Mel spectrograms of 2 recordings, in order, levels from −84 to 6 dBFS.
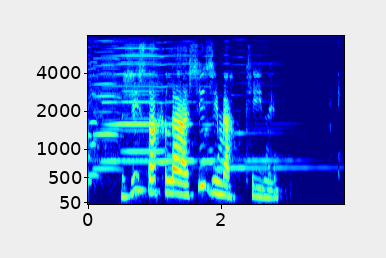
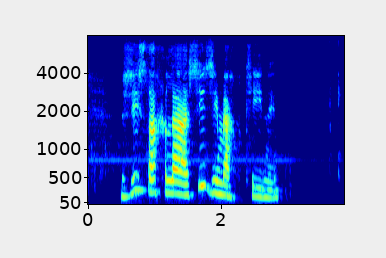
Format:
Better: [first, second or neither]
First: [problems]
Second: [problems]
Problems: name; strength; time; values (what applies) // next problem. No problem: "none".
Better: second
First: background sound (Harmonica); 12 dB below the speech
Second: none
